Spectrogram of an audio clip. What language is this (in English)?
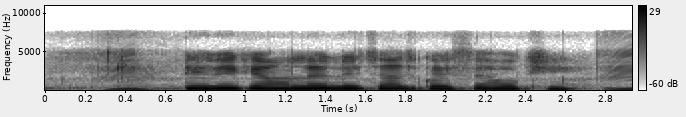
Bhojpuri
